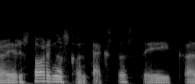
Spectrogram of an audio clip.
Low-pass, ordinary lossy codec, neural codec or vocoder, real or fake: 5.4 kHz; Opus, 24 kbps; none; real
